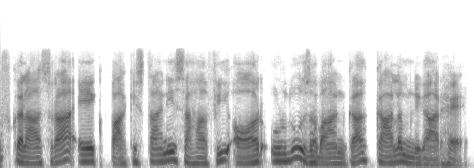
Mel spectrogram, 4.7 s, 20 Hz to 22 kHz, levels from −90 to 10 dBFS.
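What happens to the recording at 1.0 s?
Right at 0.97 to 1.02 s, just before "پاکستانی صحافی اور اردو", there's a burst of AMR bit errors. A couple of percent of the weakly protected bits got flipped in what sounds like a few frames, so the excitation pulses and fine gain values land wrong. That gives a quick hoarse, gargly scratch, even though the pitch and level roughly hold.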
